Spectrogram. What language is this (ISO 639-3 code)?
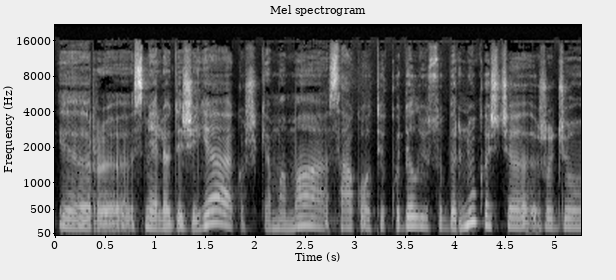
lit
